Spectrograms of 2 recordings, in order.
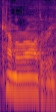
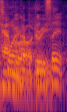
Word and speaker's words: camaraderie: that term a lot camaraderie yeah I can't even say it I say it wrong I say camaraderie well you're saying it wrong it's camarad so that's pretty exciting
